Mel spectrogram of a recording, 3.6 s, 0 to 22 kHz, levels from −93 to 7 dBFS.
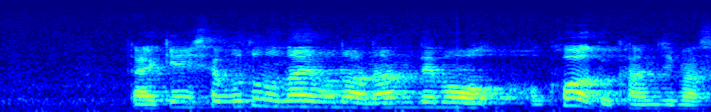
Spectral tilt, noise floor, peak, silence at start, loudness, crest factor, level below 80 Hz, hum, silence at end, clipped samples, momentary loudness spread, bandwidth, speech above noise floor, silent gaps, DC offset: -3 dB/octave; -68 dBFS; -22 dBFS; 0.65 s; -39 LUFS; 18 dB; -82 dBFS; none; 0 s; under 0.1%; 7 LU; 16 kHz; 30 dB; none; under 0.1%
